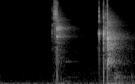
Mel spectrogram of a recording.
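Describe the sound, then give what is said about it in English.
A can of Truly hard seltzer being opened: two sharp, bright cracks about half a second apart, each trailing into a short hissing fizz, with no talking. “We're gonna open up this Truly. Open it up, babe.”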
